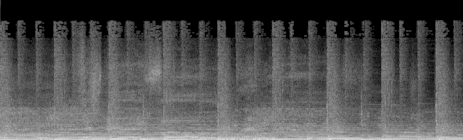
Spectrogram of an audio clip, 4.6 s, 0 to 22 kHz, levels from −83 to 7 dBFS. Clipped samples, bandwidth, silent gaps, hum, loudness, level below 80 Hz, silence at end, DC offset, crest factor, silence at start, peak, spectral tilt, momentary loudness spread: under 0.1%; 19.5 kHz; none; none; -14 LUFS; -20 dBFS; 0 s; under 0.1%; 12 dB; 0 s; -2 dBFS; -6 dB/octave; 3 LU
